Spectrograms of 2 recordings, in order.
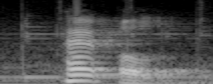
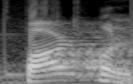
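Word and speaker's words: purple: আমরা শিখেছি আর এর পর যদি কনসোনেন্ট থাকে সেক্ষেত্রে আমরা আর কে উচ্চারণ করব না, সেক্ষেত্রে এটা উচ্চারণ হবে প্যাপল। পার্পল না, এটা উচ্চারণ হবে প্যাপল প্যাপল।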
